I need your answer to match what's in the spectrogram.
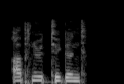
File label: "abnötigend", German; adjectives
